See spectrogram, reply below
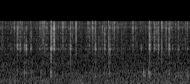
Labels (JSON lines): {"label": "ambient", "recorder": "HydroMoth"}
